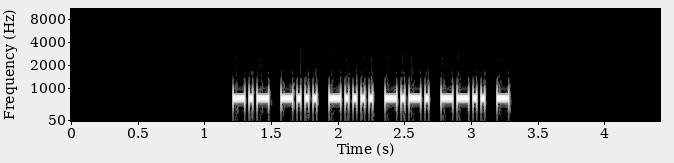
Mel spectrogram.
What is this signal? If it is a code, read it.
Morse code, heard as a keyed tone, about 38 wpm, 700 Hz. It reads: KB6CZT
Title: USA Call Signs - 6 Characters - 4x Character Spacing - 40wpm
